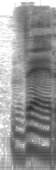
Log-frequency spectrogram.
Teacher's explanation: it appears to have open e in both slots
